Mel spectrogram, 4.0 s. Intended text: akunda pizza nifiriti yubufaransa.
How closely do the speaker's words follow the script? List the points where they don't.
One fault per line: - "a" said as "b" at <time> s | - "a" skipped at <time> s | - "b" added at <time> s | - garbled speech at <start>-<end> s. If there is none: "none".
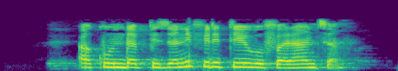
none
